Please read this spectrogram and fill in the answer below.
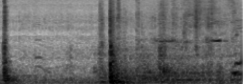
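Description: A vehicle door bangs once about a second in, a single loud thump that dies away quickly.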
